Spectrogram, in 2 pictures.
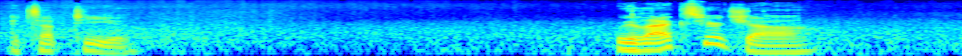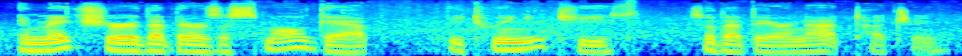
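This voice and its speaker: Calm man guiding a meditation. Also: mid-range voice, a little hiss or hum. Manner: calm, gentle, instructional with pauses. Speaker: guided meditation narrator. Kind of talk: scripted guided meditation.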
